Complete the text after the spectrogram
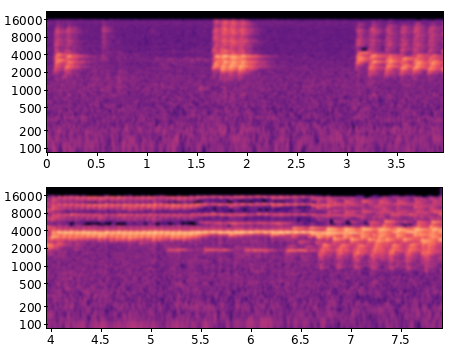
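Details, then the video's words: A Yemen linnet gives two short chirpy bursts separated by silence, then launches into continuous high trilling with a clear sustained whistle running over it, ending in lower rapid buzzy notes. "yemen canary"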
